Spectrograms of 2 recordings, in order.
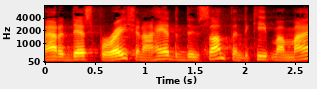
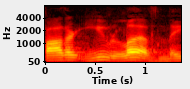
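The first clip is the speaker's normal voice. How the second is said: acted speech through gritted teeth, quieter, slower; 4 semitones lower, 6 dB quieter than usual. Recalling praying during very bad times, retelling a gritted-teeth prayer. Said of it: "but through gritted teeth".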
